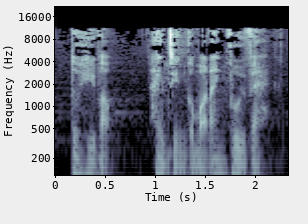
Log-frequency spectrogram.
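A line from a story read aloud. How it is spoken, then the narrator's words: Quiet voice. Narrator (Vietnamese): Dư Y nhỏ giọng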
